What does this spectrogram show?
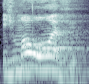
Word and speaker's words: SMLL11: Small 11. E repara que, embora eu tenha pronunciado Small, o ticker dele é sem o A, é apenas SMLL11. E ele replica as 74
